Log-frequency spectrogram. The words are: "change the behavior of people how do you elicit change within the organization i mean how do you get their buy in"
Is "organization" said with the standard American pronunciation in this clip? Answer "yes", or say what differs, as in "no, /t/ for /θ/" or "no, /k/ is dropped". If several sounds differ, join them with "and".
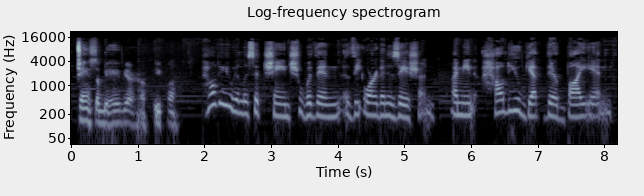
yes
